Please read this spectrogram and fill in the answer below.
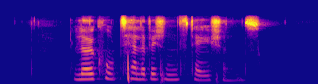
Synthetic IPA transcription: lokʰəlˠtʰɛləvɪʒə̃nsteɪʃə̃nz̥

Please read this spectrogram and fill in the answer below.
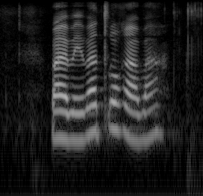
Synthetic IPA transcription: babɛbat͡ɬʼʊɣaba

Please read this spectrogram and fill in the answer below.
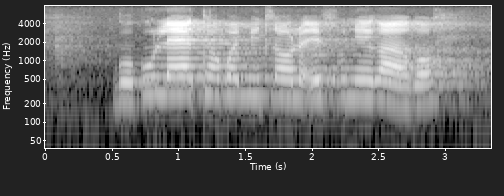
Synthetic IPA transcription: ŋok̬ulɛtʰɔak̬wemit͡ɬʼɔlɔʔefunɛk̬aːk̬ɔ

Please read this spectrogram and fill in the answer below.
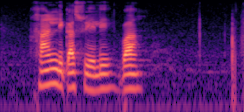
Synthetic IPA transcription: k͡xʰan̩lɪkʼaswelɪba

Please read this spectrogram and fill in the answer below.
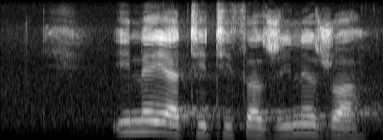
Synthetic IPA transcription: inɛjatʰitʰisazʷinɛzʷa

